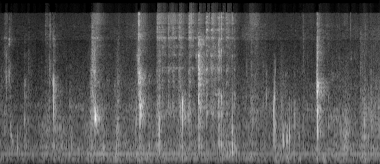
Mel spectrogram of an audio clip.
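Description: Someone eats tteokbokki broth mixed with rice, with close, soft chewing, spoon clinks against a bowl and small crunchy bites in irregular bursts, fairly quiet.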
